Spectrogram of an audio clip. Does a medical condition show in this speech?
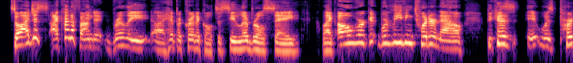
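No.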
